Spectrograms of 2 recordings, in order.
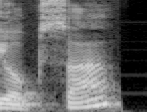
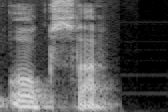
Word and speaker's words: όξα: Κάποιοι προφέρουν την με τόνο στη λίγουσα, δηλαδή οξά, ενώ άλλοι προφέρουν την με τόνο στην παραλίγουσα, δηλαδή όξα.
